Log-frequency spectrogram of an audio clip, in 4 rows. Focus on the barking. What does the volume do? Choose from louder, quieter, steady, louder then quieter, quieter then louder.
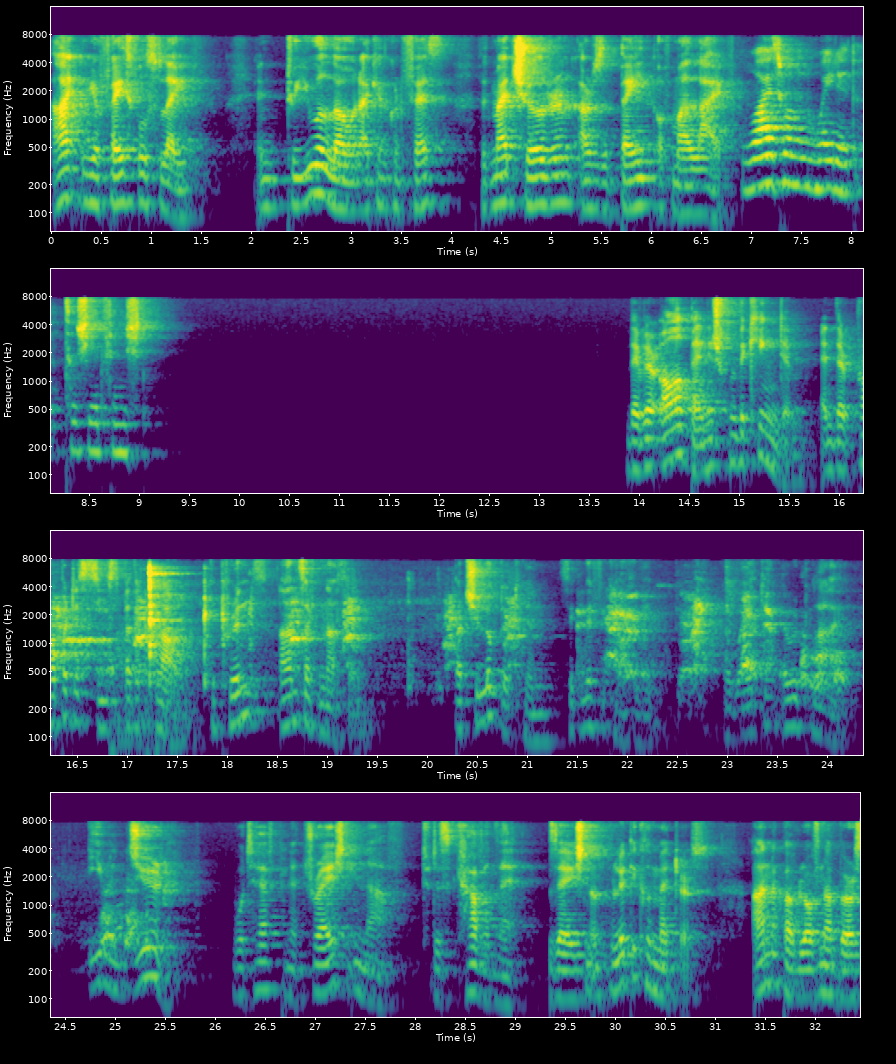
quieter then louder.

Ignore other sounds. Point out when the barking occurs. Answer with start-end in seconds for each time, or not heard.
16.2-25.7.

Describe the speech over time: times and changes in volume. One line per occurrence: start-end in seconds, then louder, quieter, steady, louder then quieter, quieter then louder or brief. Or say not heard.
0.0-1.4 brief
2.0-9.0 steady
13.7-32.4 quieter then louder.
